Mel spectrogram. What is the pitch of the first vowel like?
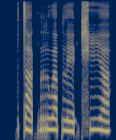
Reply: low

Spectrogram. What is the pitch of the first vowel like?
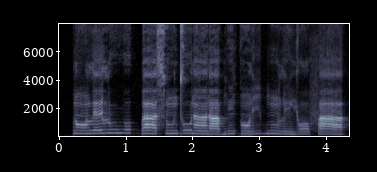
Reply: low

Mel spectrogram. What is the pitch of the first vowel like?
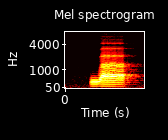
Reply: low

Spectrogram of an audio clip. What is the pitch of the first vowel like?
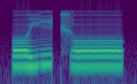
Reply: low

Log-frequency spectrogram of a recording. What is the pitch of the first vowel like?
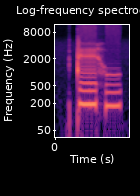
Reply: high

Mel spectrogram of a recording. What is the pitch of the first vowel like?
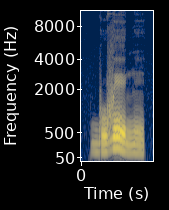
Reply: low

